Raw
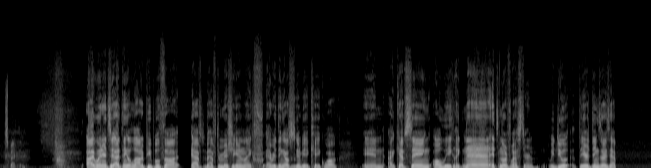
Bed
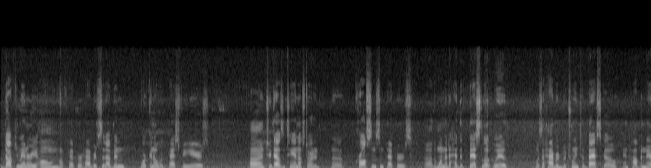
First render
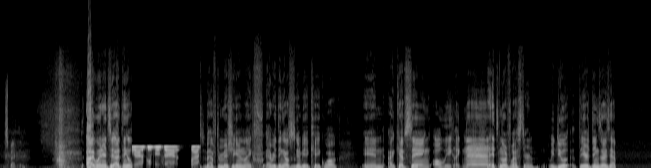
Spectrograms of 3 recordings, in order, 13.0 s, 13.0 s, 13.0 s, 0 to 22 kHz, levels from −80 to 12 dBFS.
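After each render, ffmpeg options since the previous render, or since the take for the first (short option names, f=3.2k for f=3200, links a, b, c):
-filter_complex "[0:a]asplit=3[a][b][c];[a]afade=t=out:st=1.16:d=0.02[d];[b]aeval=exprs='0.251*sin(PI/2*2.51*val(0)/0.251)':c=same,afade=t=in:st=1.16:d=0.02,afade=t=out:st=1.8:d=0.02[e];[c]afade=t=in:st=1.8:d=0.02[f];[d][e][f]amix=inputs=3:normalize=0,asettb=1/sr,asplit=3[g][h][i];[g]atrim=end=2.634[j];[h]atrim=start=2.63:end=4,asetpts=PTS-STARTPTS,afade=t=in:d=0.004:c=qsin,afade=t=out:st=1.366:d=0.004:c=qsin,lowpass=f=2.6k:t=q:w=0.5098,lowpass=f=2.6k:t=q:w=0.6013,lowpass=f=2.6k:t=q:w=0.9,lowpass=f=2.6k:t=q:w=2.563,afreqshift=-3000[k];[i]atrim=start=3.996[l];[j][k]acrossfade=d=0.004:c1=hsin:c2=qsin[m];[m][l]acrossfade=d=0.004:c1=qsin:c2=hsin,asettb=1/sr,asplit=3[n][o][p];[n]atrim=end=8.344[q];[o]atrim=start=8.34:end=9.74,asetpts=PTS-STARTPTS,afade=t=in:d=0.004:c=qsin,afade=t=out:st=1.396:d=0.004:c=qsin,highpass=610,lowpass=6.2k[r];[p]atrim=start=9.736[s];[q][r]acrossfade=d=0.004:c1=hsin:c2=qsin[t];[t][s]acrossfade=d=0.004:c1=qsin:c2=hsin"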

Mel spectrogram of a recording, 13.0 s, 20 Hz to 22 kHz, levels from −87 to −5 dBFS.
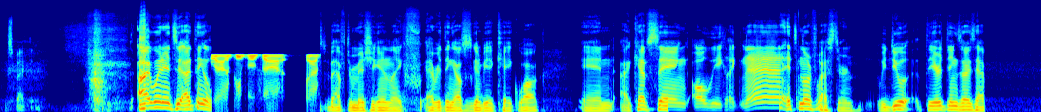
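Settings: -af "volume=-3.5dB"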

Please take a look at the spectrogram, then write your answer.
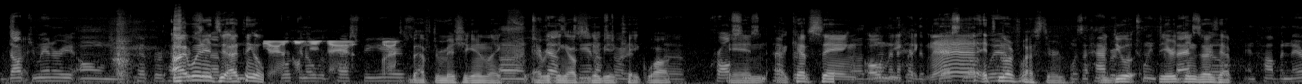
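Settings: -filter_complex "[1:a]volume=-9.5dB[a];[0:a][a]amix=inputs=2:normalize=0"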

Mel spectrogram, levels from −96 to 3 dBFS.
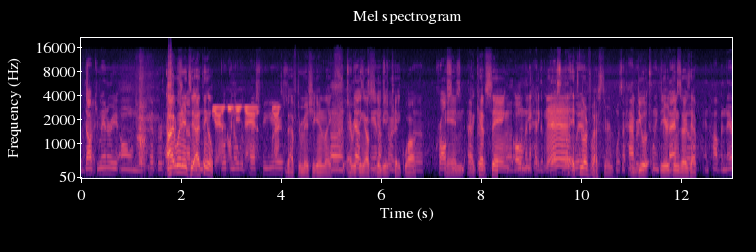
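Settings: -af "highpass=470"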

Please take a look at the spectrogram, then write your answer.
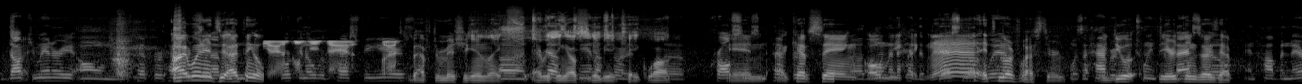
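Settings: -filter_complex "[0:a]asettb=1/sr,asplit=3[a][b][c];[a]atrim=end=4.684[d];[b]atrim=start=4.68:end=6.69,asetpts=PTS-STARTPTS,afade=t=in:d=0.004:c=qsin,afade=t=out:st=2.006:d=0.004:c=qsin,highshelf=f=3k:t=q:w=3:g=9[e];[c]atrim=start=6.686[f];[d][e]acrossfade=d=0.004:c1=hsin:c2=qsin[g];[g][f]acrossfade=d=0.004:c1=qsin:c2=hsin"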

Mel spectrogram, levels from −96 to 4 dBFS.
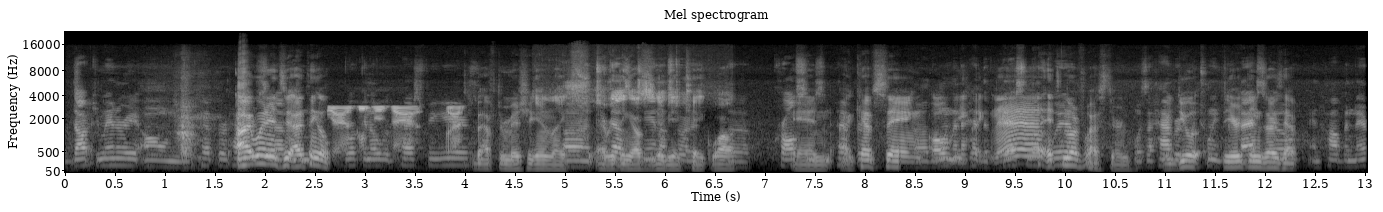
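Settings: -filter_complex "[0:a]asplit=2[a][b];[b]adelay=24,volume=-9dB[c];[a][c]amix=inputs=2:normalize=0"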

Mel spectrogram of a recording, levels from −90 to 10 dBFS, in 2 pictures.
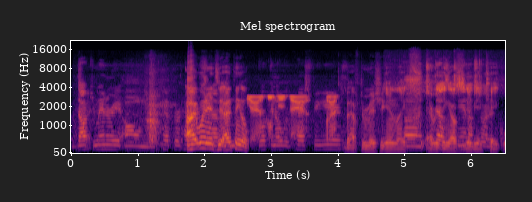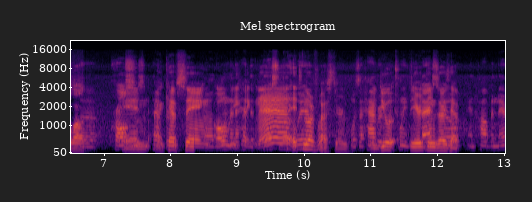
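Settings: -filter_complex "[0:a]asplit=3[a][b][c];[a]afade=t=out:st=6.72:d=0.02[d];[b]asplit=2[e][f];[f]adelay=38,volume=-3dB[g];[e][g]amix=inputs=2:normalize=0,afade=t=in:st=6.72:d=0.02,afade=t=out:st=7.49:d=0.02[h];[c]afade=t=in:st=7.49:d=0.02[i];[d][h][i]amix=inputs=3:normalize=0"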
